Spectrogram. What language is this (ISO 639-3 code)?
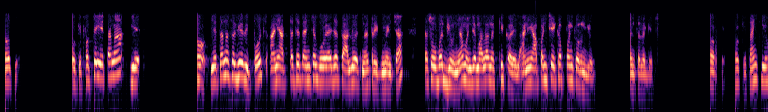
mar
